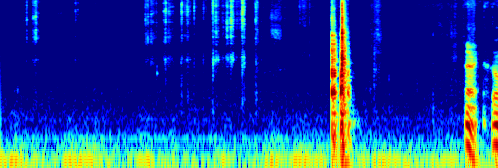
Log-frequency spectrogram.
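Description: Scissors snip through a craft piece in two short, crisp bursts of cutting, with faint rustling and handling noises in a quiet room beforehand.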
